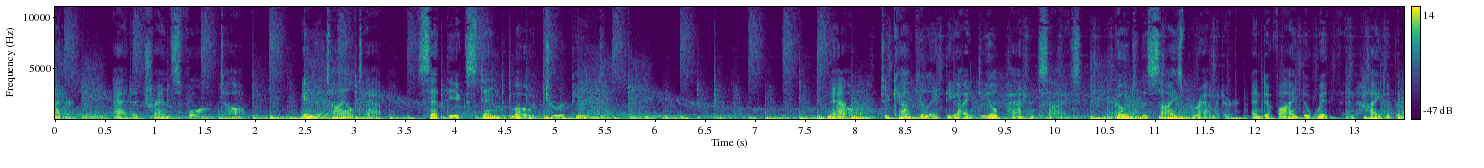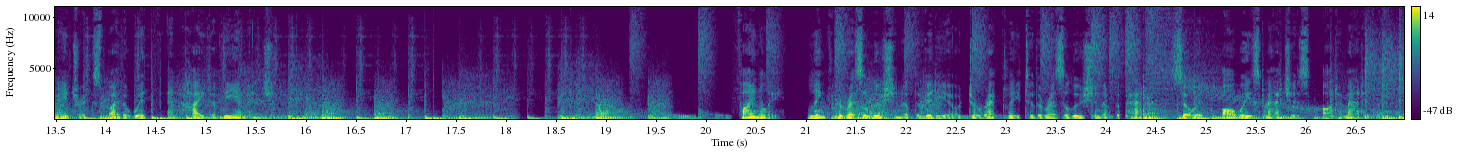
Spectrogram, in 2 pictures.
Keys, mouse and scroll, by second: 0.2 a, 0.5 click, 0.8 click, 12.1 BackSpace, 12.9 ctrl+v, 14.6 click, 14.9 click, 15.4-19.3 typing, 16.1 ctrl+v, 19.3 Return, 19.6 Return, 21.8 click, 22.0 click.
